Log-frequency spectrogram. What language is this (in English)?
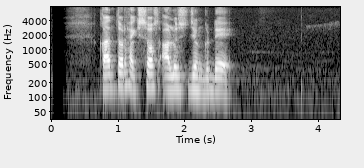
Sundanese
